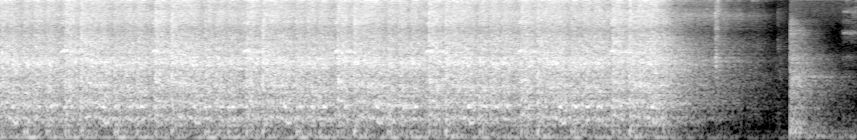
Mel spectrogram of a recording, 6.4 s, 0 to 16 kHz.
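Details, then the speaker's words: Ford 7.3 Powerstroke diesel after engine fire, cranking with key off to check compression: steady fast cranking about four beats a second, never catches; owner suspects no oil pressure, oil shows possible metal contamination. "almost sounds like it's not getting oil pressure."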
